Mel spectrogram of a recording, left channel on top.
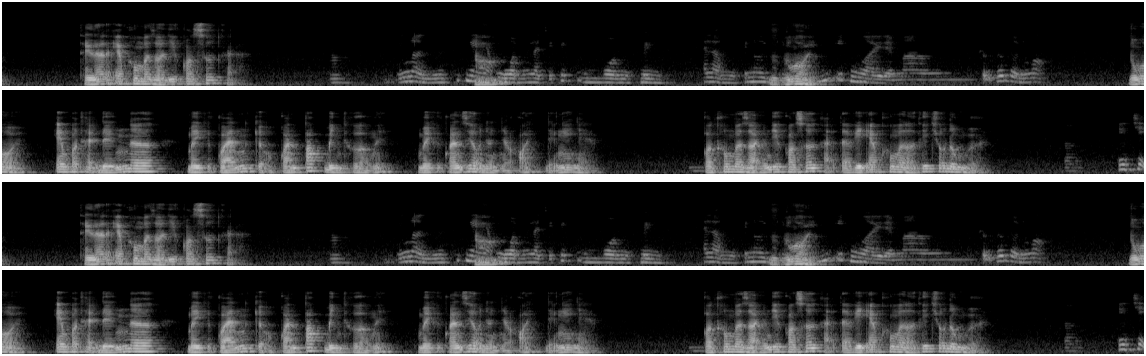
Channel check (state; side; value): identical; both; correlation 1.00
